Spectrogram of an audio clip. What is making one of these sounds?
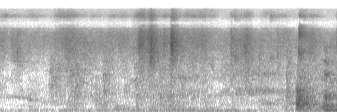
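Chalk taps and scratches on a blackboard.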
